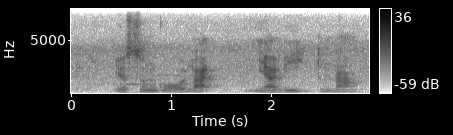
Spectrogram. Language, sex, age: Tsonga, male, 21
